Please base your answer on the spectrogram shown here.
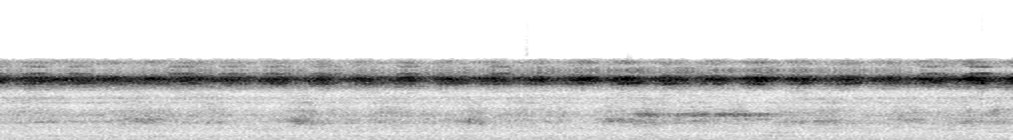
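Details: High, continuous cricket chirping in the night, a fast even trill held at one pitch, accompanied by faint drifting lower tones.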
